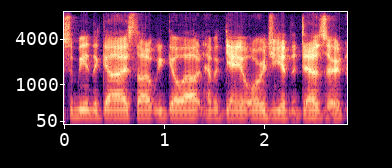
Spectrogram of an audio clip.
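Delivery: rushed then low and soft; mock main-guy voice. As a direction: lightly imitate the hero in a subdued murmur. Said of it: "Yeah, he's kinda like".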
